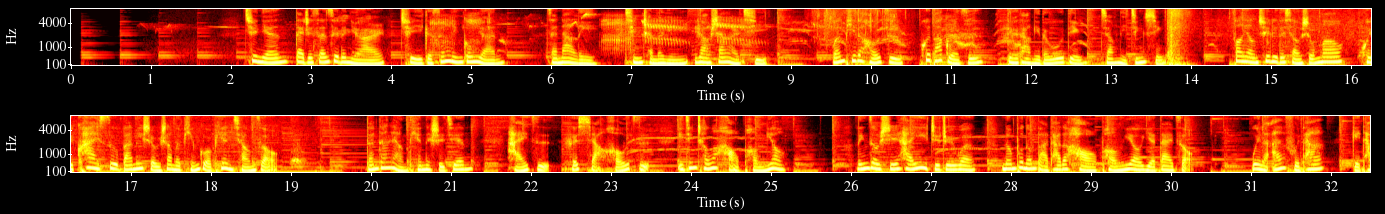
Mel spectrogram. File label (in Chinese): 生物多样性公益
